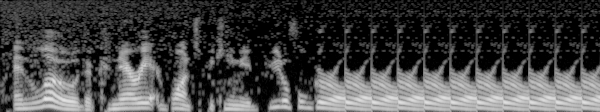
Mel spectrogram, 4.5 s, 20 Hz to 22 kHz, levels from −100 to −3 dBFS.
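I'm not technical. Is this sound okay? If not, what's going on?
No. Right from the start there's overdone noise removal: a cleanup filter pushed too hard has carved away the background and some quieter parts of the speech too, leaving little twinkly specks where the background noise used to be.

Then at about 2.59 s it turns into a broken-record loop: a tiny slice, about 0.2 s long, plays over and over, ten times, right to the end of the clip. The likely cause is the player or stream stalling and resending its last piece, so whatever should have followed is lost.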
